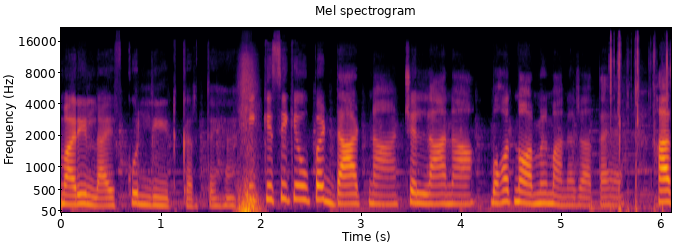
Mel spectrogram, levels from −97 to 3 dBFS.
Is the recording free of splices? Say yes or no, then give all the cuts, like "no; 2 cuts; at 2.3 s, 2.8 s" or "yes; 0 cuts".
no; 1 cut; at 1.7 s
